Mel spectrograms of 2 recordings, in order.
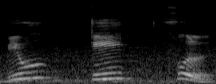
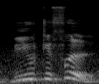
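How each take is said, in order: First: "beautiful" broken slowly into three separate syllables. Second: Said in the usual way. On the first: Shown as a demonstration. Teacher counting syllables for students, "beautiful" split syllable by syllable. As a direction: say "beautiful" in three drawn-out beats with gaps. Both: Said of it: "beautiful has three syllables".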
